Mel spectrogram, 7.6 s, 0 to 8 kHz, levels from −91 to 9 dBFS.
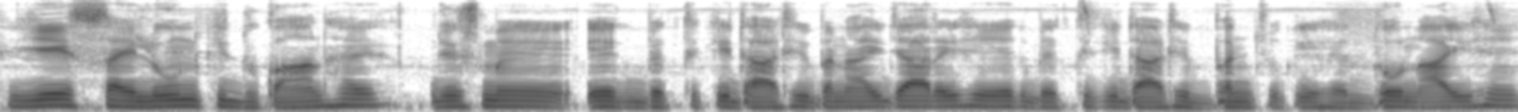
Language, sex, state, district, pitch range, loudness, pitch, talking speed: Hindi, male, Uttar Pradesh, Varanasi, 95-110 Hz, -25 LUFS, 105 Hz, 190 wpm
